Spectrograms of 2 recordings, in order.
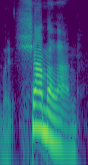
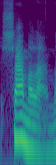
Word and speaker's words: Shyamalan: Shyamalan. That's how you say it. Shyamalan. That's how you apparently say it.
